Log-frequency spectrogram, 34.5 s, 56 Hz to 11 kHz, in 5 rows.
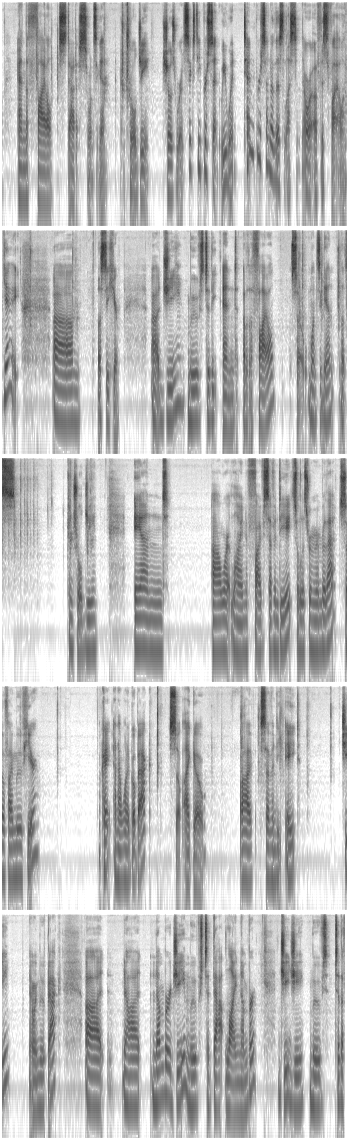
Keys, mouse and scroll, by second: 0.7 k, 0.9 k, 1.0 k, 1.2 k, 2.4 ctrl+g, 8.4 Escape, 12.9 Escape, 13.1-15.0 typing, 15.6 ctrl+g, 21.9 shift+g, 23.9 Escape, 25.3-27.3 typing.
